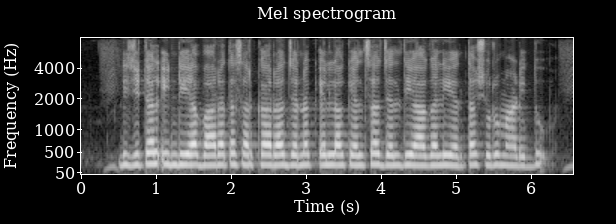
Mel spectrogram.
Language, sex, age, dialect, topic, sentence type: Kannada, female, 18-24, Central, banking, statement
